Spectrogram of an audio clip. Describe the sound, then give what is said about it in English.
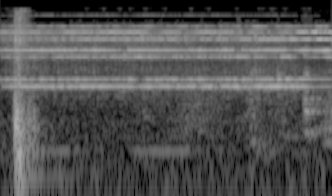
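A telephone rings with a steady, high electronic tone that holds unbroken for a couple of seconds, opening with a brief sharp click. No one speaks over it. “That's God calling.”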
